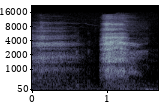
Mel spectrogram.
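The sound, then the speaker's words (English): A voice imitates someone breathing hard: a soft breathy inhale, then one loud, sharp gasp lasting about half a second, trailing off quickly. “started breathing hard.”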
